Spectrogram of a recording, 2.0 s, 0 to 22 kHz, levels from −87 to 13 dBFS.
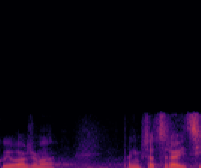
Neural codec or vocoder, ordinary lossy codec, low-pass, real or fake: codec, 16 kHz, 1 kbps, X-Codec, WavLM features, trained on Multilingual LibriSpeech; MP3, 48 kbps; 7.2 kHz; fake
